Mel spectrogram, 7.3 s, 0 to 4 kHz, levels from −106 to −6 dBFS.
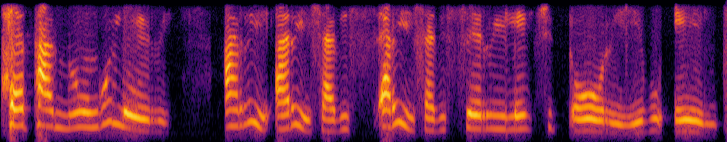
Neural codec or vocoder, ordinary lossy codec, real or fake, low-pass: none; none; real; 3.6 kHz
